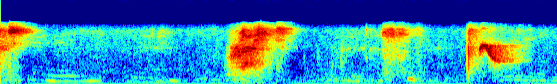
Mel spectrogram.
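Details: Pet African grey parrot going a bit mental at home: short harsh squawks, one at the start, a louder burst near the middle and a sharp rising-then-falling shriek at the end, with quiet gaps between and a low steady hum underneath.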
